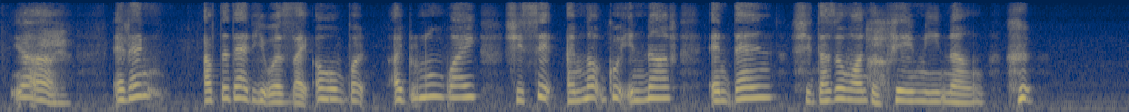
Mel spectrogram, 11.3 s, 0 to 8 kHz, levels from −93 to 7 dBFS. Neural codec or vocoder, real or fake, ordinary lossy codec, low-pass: codec, 16 kHz in and 24 kHz out, 1 kbps, XY-Tokenizer; fake; Opus, 64 kbps; 7.2 kHz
